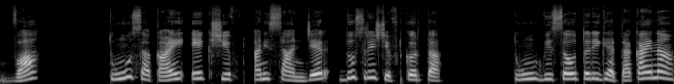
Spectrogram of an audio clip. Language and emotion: Goan Konkani, surprised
